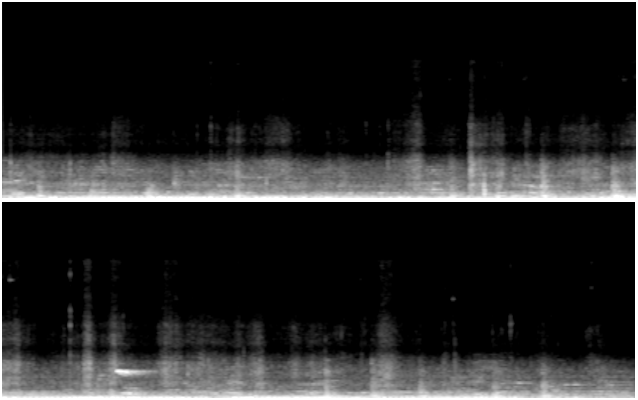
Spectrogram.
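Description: A woman talks nearby in a busy, noisy crowd.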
